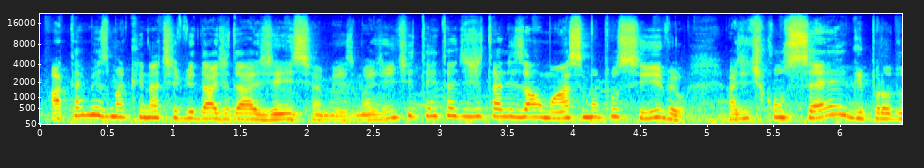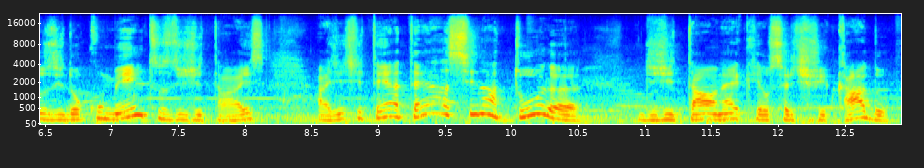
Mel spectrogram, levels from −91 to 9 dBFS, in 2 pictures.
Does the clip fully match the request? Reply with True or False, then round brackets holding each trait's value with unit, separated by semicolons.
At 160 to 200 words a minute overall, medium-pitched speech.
False (150 wpm; 170 Hz)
